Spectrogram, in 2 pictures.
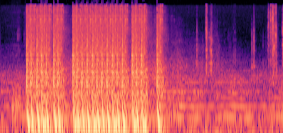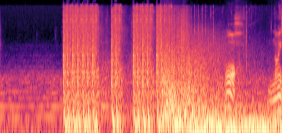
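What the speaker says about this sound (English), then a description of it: "Big explosion." Loud bursts of heavy gunfire and booming blasts from a combat fight in the video game Terminator: Resistance, coming in dense volleys with a rumbling explosion near the end, while someone talks at times.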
